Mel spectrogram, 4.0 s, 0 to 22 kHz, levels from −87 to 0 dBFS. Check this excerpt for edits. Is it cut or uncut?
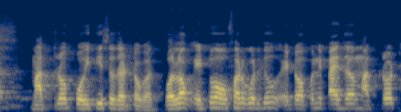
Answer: cut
